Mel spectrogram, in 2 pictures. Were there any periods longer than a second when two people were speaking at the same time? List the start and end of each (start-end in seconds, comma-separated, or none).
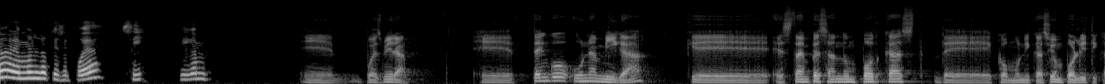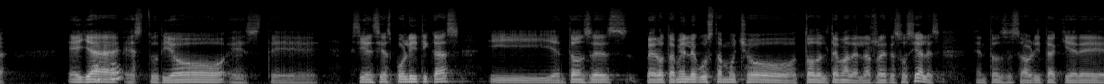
none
